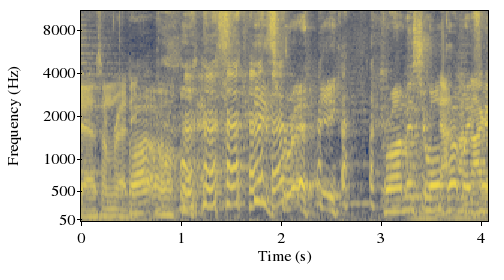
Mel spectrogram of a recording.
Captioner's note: laugh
